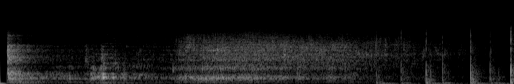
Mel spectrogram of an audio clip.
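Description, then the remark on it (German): A toilet flushes with a rushing, gurgling surge of water that swells and then drains away, followed by a few sharp clicks and knocks near the end. No one speaks. “Ich geh mal kacken.”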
